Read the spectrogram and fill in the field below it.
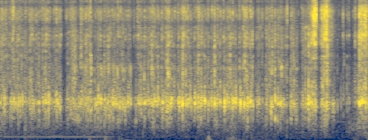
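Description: Crunchy, gritty scraping churns steadily as resin mixed with marble powder is stirred, a continuous sandy grinding up close without pause.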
